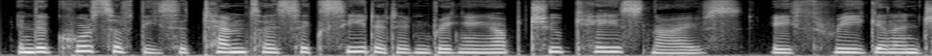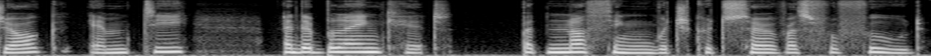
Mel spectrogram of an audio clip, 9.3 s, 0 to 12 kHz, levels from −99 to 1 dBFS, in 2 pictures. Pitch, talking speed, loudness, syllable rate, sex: 230 Hz, 195 wpm, -18 LUFS, 5.2 syllables/s, female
